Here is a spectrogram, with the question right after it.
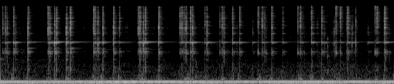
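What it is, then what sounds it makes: Powder-coated stainless steel tumbler. Long acrylic nails tap rapidly on the sides of a hollow, hand-sized lavender tumbler made of insulated, powder-coated stainless steel, held upright. The bright metallic clicks ring near 2.7 kHz over a steady low hum.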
